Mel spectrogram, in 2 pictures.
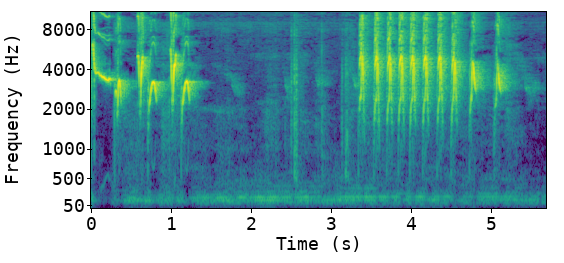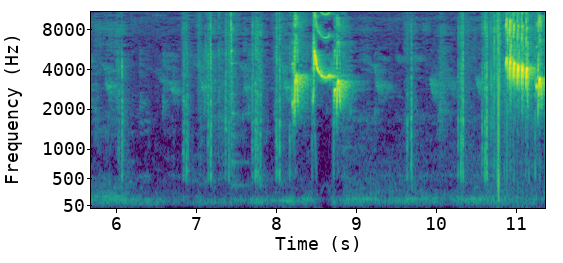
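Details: Greater green leafbird in full-voiced narung song: loud whistled swoops, a fast rattling burst of rapid clicks around four seconds, scattered sharp ticks, then more swooping whistles, over a low steady hum.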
